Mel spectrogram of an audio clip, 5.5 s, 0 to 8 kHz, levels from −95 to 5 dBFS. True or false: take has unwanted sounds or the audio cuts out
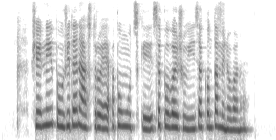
false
